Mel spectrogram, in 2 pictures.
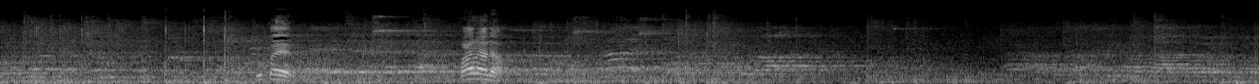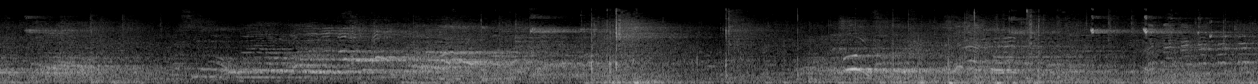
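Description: Children shout and call out as they play in a large echoing hall.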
